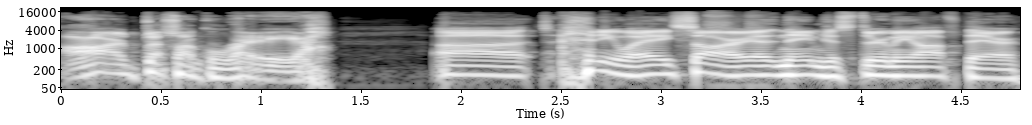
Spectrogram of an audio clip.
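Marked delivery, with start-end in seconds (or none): 0.0-1.2 put-on old courtroom judge voice. Repeating own line to show how it sounded: imitating an old judge voice. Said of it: "like, old judge or something? Just like".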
